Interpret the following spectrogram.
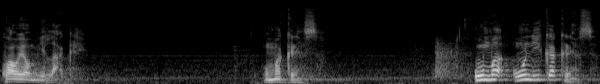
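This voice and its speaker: Male lecturer, lively pitch, insistent and repetitive delivery, reverberant hall. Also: takes it slowly. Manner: emphatic, repeats words for stress.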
